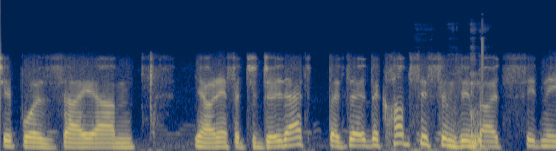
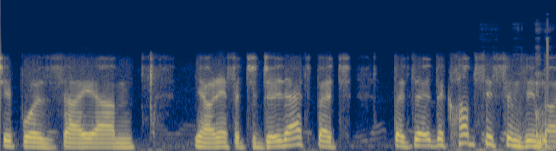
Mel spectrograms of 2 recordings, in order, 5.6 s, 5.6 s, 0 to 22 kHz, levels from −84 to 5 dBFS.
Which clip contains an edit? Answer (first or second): first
